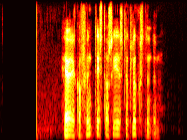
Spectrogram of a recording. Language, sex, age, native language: Icelandic, male, 40-49, Icelandic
